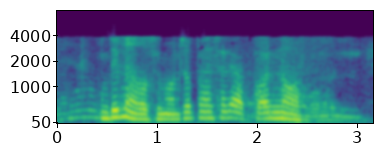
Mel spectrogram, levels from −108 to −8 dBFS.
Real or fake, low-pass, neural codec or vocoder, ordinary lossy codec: fake; 7.2 kHz; codec, 16 kHz, 1 kbps, X-Codec, HuBERT features, trained on balanced general audio; AAC, 16 kbps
